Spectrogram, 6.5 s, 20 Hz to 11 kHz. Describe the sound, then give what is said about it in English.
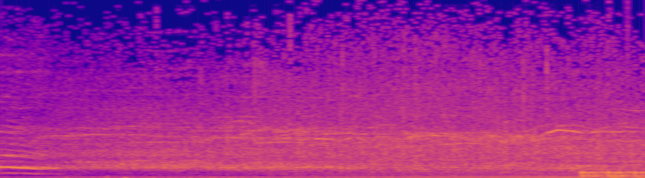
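A large crowd at the Lowlands festival in Holland cheers and applauds for a crew member's 42nd birthday in a loud, steady roar of clapping and shouting that holds for several seconds without letting up. “So a little cheer for Dave there.”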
